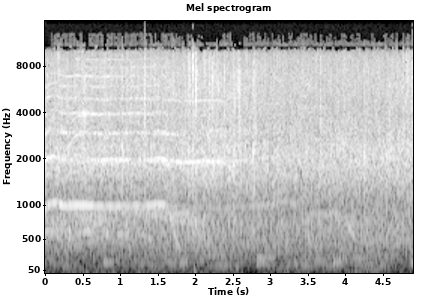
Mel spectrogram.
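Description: Sustained audience applause welcomes a panel onto the stage, a dense, loud wash of clapping that holds steady for the whole five seconds.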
